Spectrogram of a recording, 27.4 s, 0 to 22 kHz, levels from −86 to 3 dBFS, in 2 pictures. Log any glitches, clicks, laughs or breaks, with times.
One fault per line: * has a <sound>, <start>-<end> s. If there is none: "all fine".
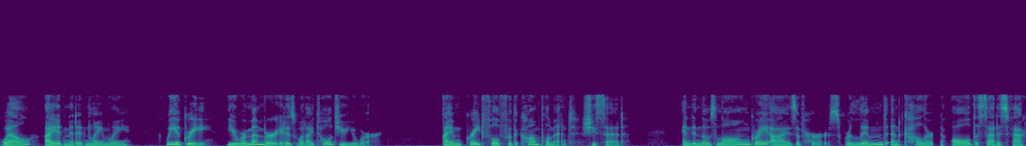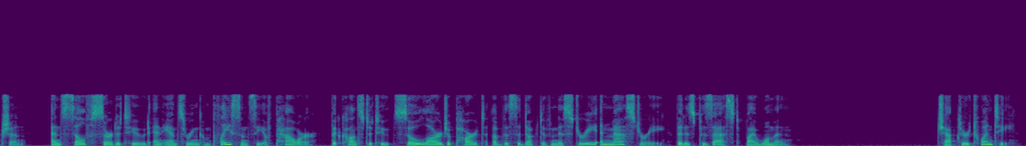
* has a dropout, 12.4-12.5 s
